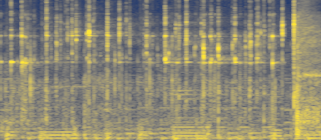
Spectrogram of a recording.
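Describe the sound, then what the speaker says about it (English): A large rock of ice is stirred in a glass for an Old Fashioned cocktail, giving steady, close clinking and tinkling against the glass for several seconds, ending with a brighter rattling clatter, with no voices. "Add a large rock of ice and then give it a quick stir."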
